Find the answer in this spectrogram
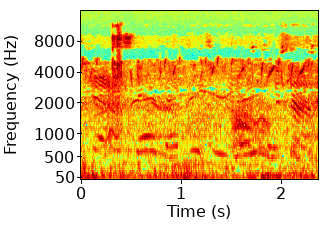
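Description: A horse's hoofbeats as it trots on a sand arena surface.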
